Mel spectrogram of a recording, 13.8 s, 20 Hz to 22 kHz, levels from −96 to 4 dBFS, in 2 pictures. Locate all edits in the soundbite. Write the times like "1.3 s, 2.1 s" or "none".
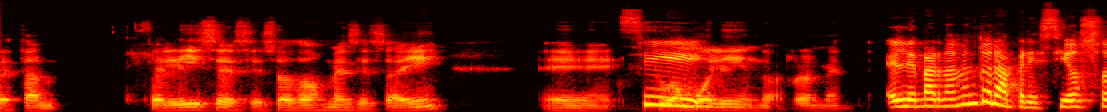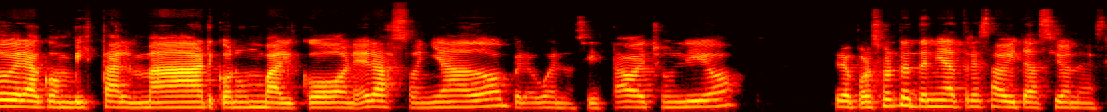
3.9 s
